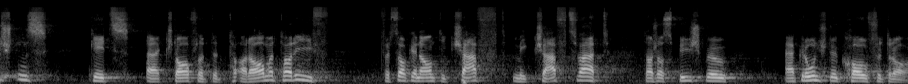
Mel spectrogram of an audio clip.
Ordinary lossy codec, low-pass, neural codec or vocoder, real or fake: Opus, 16 kbps; 14.4 kHz; none; real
